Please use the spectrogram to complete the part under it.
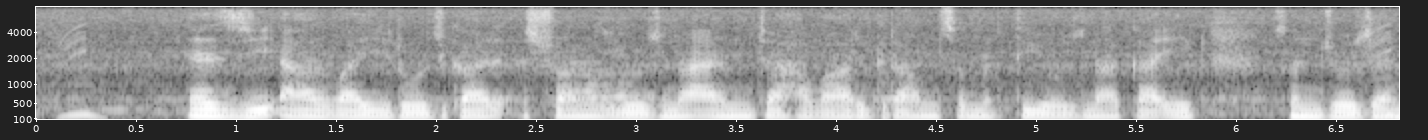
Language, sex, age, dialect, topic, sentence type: Hindi, male, 18-24, Hindustani Malvi Khadi Boli, banking, statement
